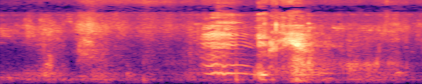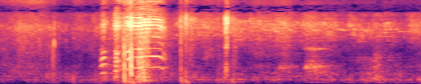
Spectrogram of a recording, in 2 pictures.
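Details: Goat around the time of giving birth to a female kid. A wavering, harmonic bleat rises and falls between two and three seconds, then a louder, harsher bleating burst comes near five and a half seconds, over low background noise.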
